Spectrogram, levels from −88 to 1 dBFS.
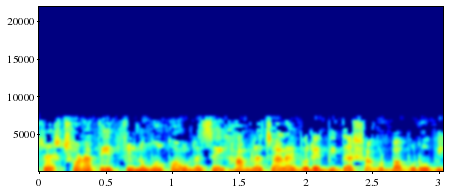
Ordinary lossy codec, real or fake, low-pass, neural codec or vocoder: none; real; 7.2 kHz; none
